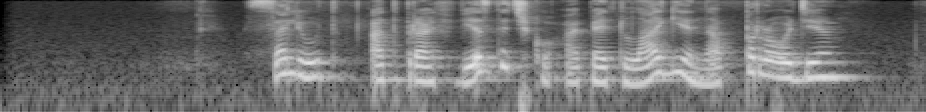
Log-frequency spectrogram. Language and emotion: Russian, positive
